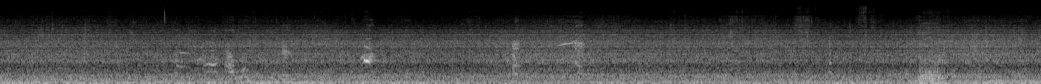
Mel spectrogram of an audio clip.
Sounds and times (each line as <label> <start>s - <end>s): elephant seals mothers and pups loafing on a rocky outcrop 0.0s - 10.4s
peregrine calls 1.7s - 3.8s
peregrine calls 5.1s - 5.9s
